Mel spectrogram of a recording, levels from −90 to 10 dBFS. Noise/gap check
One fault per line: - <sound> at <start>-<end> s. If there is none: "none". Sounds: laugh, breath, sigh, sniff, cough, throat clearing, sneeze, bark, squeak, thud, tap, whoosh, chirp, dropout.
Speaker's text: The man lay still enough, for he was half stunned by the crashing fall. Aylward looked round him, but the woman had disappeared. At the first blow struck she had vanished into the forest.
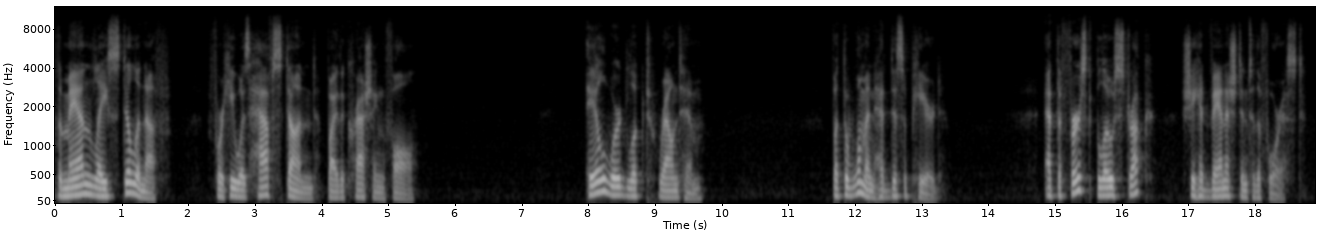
none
